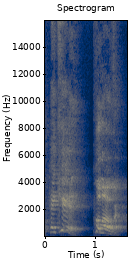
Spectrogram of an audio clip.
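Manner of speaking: high, loud officer's yell; police yell. A narrator's reading. Police officer yelling at speeding Loretta, loud. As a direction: bark it out the car window.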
